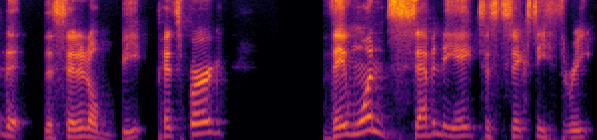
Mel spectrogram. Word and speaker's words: Citadel: there like to call they don't say Citadel they call it the Citadel uh it you you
